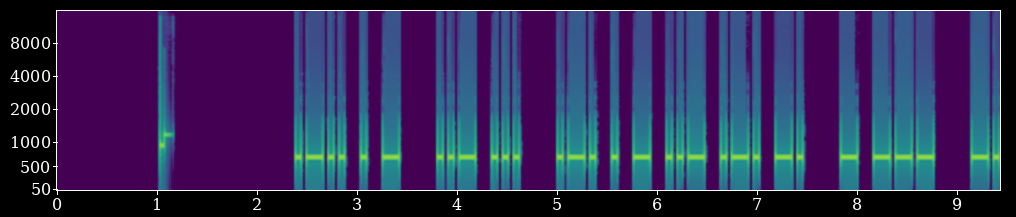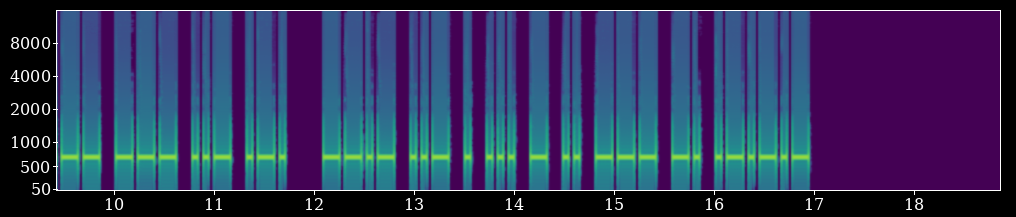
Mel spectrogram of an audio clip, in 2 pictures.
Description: Morse code, heard as a keyed tone, about 22 wpm, 700 Hz. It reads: LET US RETURN TO YOUR QUESTION.
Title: Sentences from Top 800 Words 22wpm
